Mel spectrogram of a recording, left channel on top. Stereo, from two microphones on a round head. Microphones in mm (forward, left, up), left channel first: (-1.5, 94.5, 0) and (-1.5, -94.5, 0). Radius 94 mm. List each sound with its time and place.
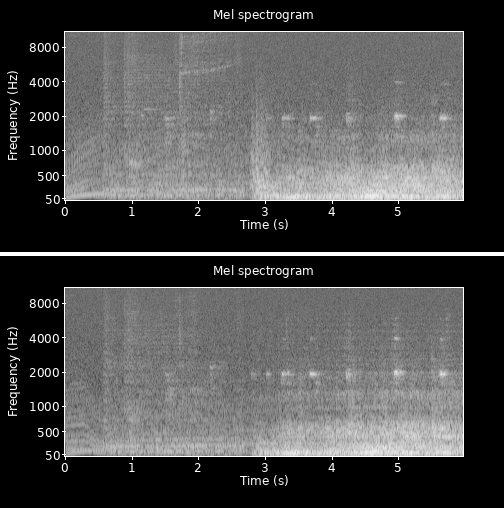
0.6 s whispering: 15° left (ahead or behind), 3.5 m
2.8 s a sliding door: 85° right, 4 m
